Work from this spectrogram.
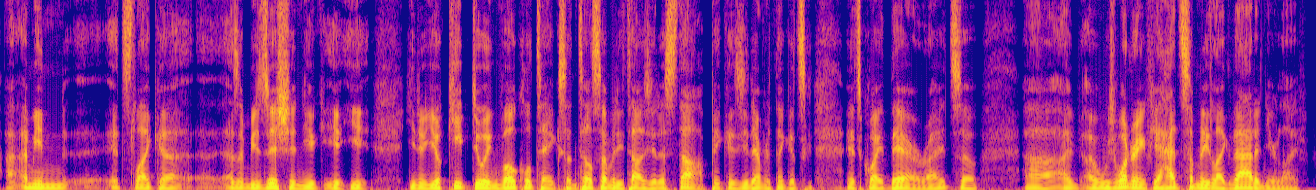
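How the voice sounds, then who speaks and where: A man's voice: on the low side, brisk, darkish tone, no echo, clean studio sound. A man hosting an interview, friendly and teasing, often repeating words as he restarts. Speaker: podcast host, interviewer. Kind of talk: conversational interview.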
